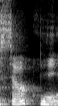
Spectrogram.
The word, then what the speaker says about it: circle: It starts with a C. Even though it sounds like it should be an S, the C in circle is what's called a soft C, and it makes the S sound.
